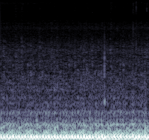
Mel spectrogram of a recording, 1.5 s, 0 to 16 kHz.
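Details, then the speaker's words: 1988 Jeep XJ Cherokee after a temporary exhaust pipe repair, sitting at idle; steady low idle, much quieter than before, with a faint ticking puff underneath from the cracked exhaust manifold still leaking slightly. "oh that's good all right yeah now she's sitting here burning like a kitten much quieter if you watch the first video you can see how loud it was"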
